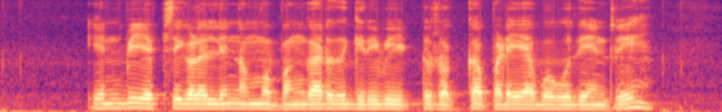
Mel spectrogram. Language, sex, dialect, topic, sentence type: Kannada, male, Northeastern, banking, question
